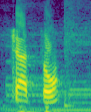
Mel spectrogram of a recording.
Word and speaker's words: Txato: Bueno, la novela esta empieza justamente el día en que se entera Vittori, como se llama la viuda del chato, que todo esto yo les digo así, pero se escribe T-X-A-T-O.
